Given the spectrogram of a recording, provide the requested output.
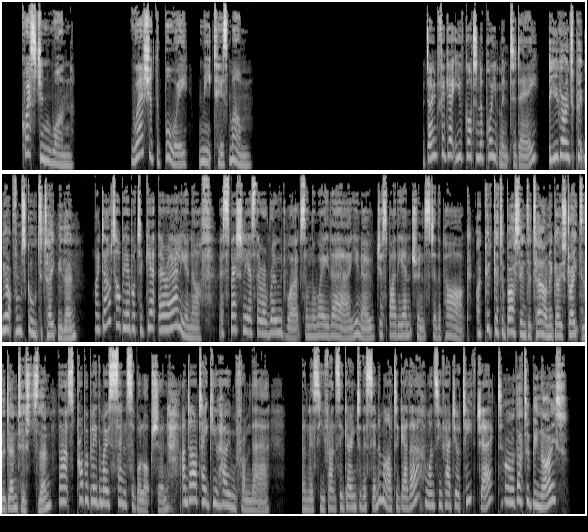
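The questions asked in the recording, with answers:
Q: Where should the boy meet his mum?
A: At the dentist's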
